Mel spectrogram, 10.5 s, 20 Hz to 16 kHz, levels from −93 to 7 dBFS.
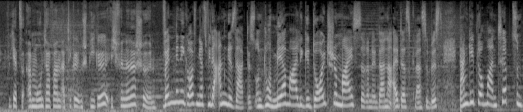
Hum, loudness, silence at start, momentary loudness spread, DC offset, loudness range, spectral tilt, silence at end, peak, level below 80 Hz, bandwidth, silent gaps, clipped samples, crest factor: none; -20 LUFS; 0 s; 5 LU; under 0.1%; 1 LU; -3.5 dB/octave; 0 s; -6 dBFS; -44 dBFS; 16 kHz; none; under 0.1%; 14 dB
